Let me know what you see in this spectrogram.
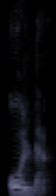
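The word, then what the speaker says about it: hola: Porém, em espanhol é o vocês vão colocar e intensidade na penúltima sílaba. Ola.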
